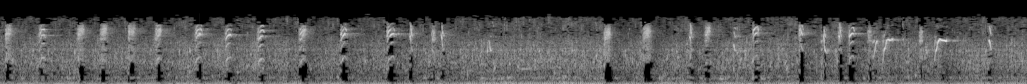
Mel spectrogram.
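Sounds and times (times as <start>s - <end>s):
flycatcher sharp high chips: 0.0s - 4.6s, 6.4s - 9.6s
running water trickling: 0.0s - 10.2s.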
